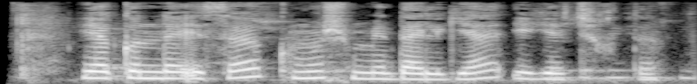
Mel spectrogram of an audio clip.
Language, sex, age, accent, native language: Uzbek, female, 18-24, Samarqand, Uzbek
